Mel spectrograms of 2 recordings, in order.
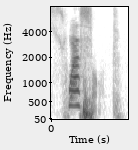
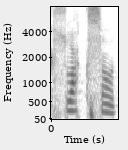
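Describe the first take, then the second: First: The x is sounded as a plain s. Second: The x is sounded as ks. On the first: The speaker calls it right. "we pronounce it as soixante" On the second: The speaker calls it wrong. "I'm not saying it like soixante"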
